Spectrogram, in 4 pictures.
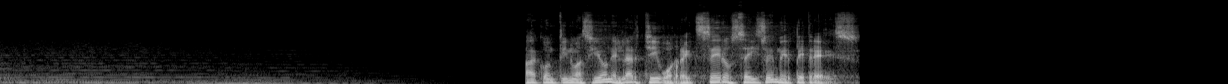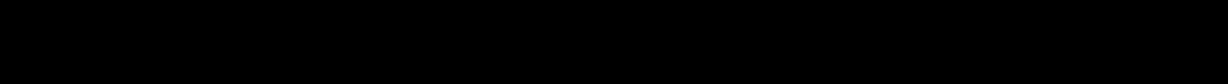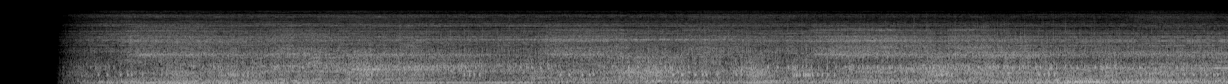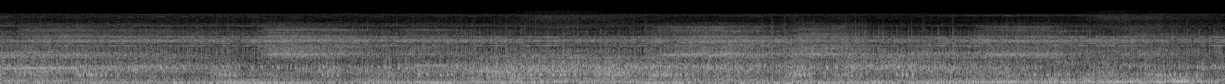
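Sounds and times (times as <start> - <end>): faint wavering tones: 25.5 - 49.0.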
